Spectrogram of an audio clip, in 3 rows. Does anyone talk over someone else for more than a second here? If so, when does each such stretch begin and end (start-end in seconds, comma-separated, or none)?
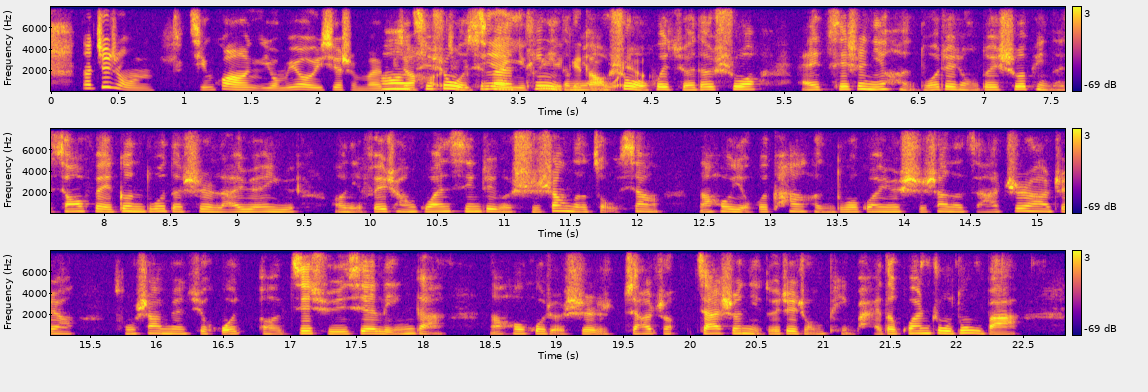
2.5-4.4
